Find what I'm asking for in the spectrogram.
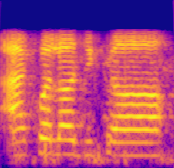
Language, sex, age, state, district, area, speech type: Telugu, female, 18-30, Telangana, Suryapet, urban, conversation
